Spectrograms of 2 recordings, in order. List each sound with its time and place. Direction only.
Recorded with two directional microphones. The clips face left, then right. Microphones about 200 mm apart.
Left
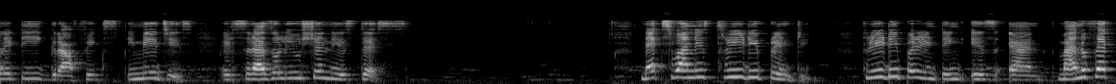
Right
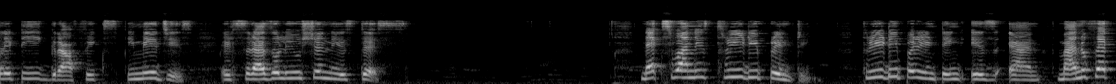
0.0 s a woman's voice: 45° right (ahead or behind)
6.0 s a woman's voice: 40° right (ahead or behind)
